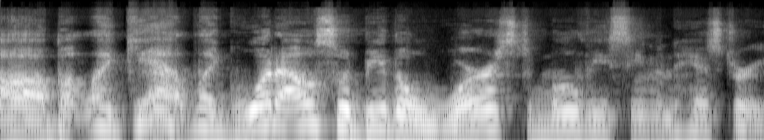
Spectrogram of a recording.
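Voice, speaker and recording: In a very clean recording with a silent background, a man speaks at a moderate pace with vocal fry and very wide pitch swings. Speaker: livestream host. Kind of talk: casual livestream chat. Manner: halting, repetitive.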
